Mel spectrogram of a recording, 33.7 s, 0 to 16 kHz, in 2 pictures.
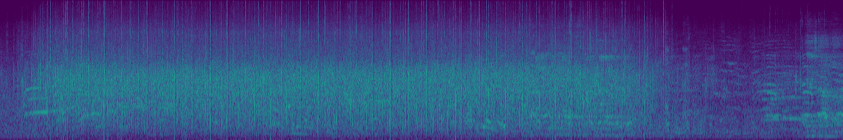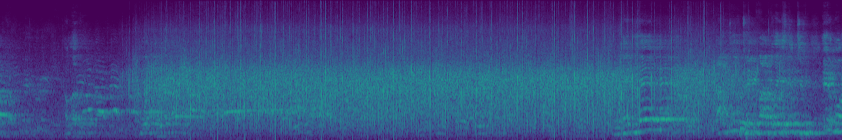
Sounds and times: Male speech, man speaking: 10.6 - 12.7, 13.3 - 14.4, 15.3 - 20.6, 29.2 - 33.7.

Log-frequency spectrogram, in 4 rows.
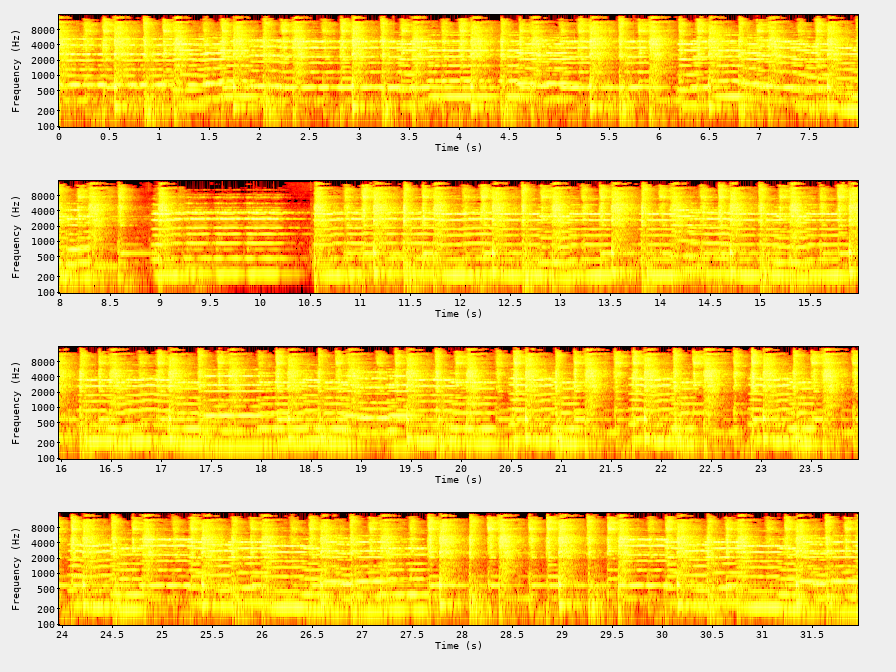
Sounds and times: Electric piano: 0.0 - 31.9.

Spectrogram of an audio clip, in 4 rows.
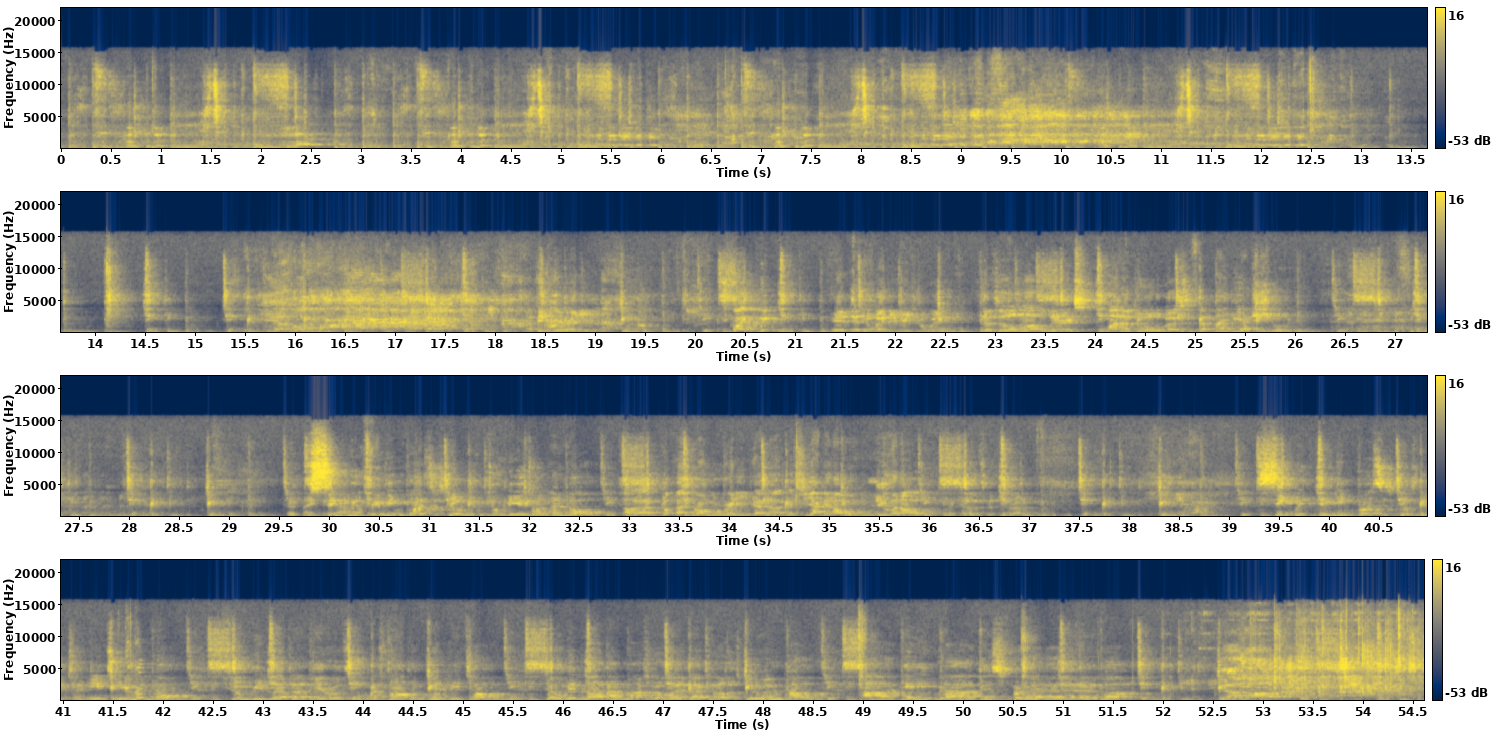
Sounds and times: Beatboxing: 0.0 - 54.6.

